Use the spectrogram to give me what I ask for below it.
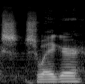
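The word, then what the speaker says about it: Schwager: So, uh, what I find is like that the author Jack Schwagger, uh, that's how you say his name.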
